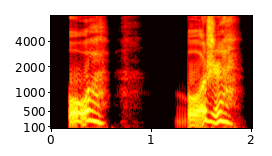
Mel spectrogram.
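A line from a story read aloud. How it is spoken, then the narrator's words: Hoarse wheeze. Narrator (Russian): просипела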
